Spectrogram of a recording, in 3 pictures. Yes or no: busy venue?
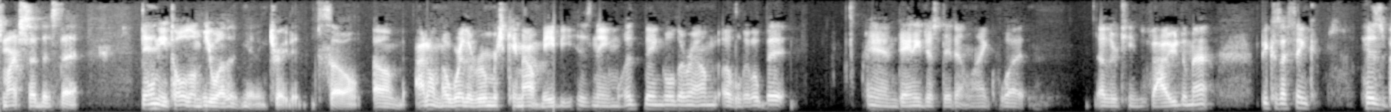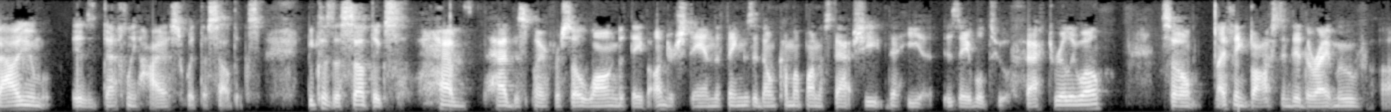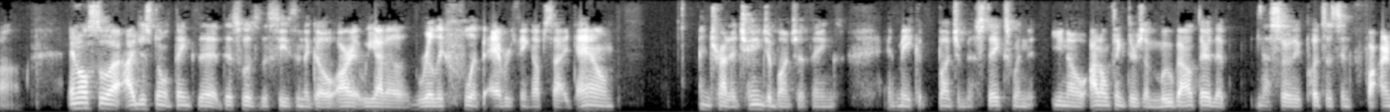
no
